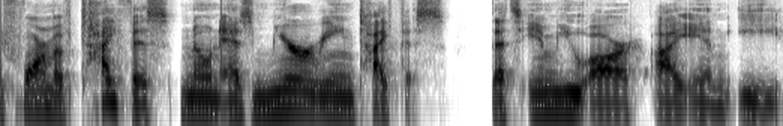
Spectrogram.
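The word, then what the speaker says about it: murine: of typhus known as mirine typhus that's m-u-r-i-n-e i might be saying it wrong but i i've also heard miraine independence yeah i am saying it wrong no no i'm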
